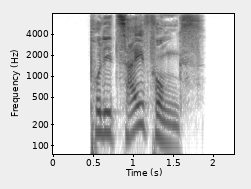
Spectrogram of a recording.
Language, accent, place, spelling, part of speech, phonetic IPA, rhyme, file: German, Germany, Berlin, Polizeifunks, noun, [poliˈt͡saɪ̯ˌfʊŋks], -aɪ̯fʊŋks, De-Polizeifunks.ogg
- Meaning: genitive of Polizeifunk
